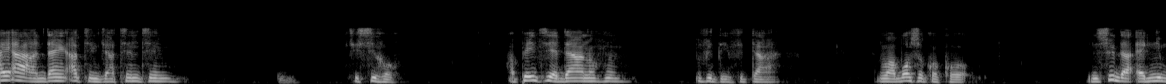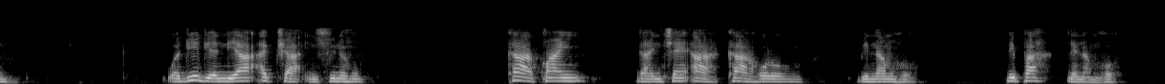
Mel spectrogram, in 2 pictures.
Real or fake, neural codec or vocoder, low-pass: fake; codec, 16 kHz, 4.8 kbps, FACodec; 5.4 kHz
